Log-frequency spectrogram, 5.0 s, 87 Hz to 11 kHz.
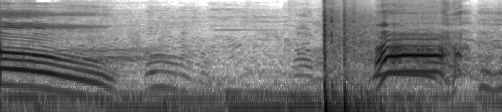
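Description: Fireworks at the 2024 Arthur, Illinois show go off with a sharp loud bang, then a sustained bright crackling burst, while excited voices talk and shout over the display.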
